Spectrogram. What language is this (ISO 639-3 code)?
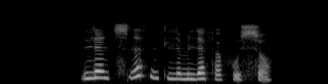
kab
